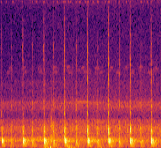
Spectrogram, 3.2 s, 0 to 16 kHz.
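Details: Craftsman 18 hp opposed-twin riding mower, six-speed, 44 in cut, new battery: key gives sharp even clicks about twice a second, no cranking; failing starter solenoid, battery power confirmed at solenoid.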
